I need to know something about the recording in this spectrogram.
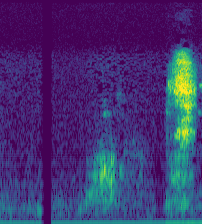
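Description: Near silence: room tone, with a faint brief sound about a second in and a short intake of breath near the end.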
